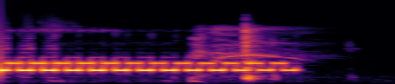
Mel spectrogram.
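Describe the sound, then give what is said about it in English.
A home telephone rings with a rapid, warbling electronic trill, steady and fairly loud, then cuts off abruptly after about a second and a half, leaving near silence. “Sorry about that. Stephen's home phone.”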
